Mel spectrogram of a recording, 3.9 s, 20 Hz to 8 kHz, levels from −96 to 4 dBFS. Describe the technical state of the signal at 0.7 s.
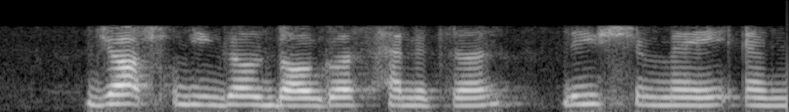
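At 0.7 s the speech carries heavy G.723.1 codec damage, as it does throughout: nothing above 4 kHz, muffled hoarse tone, smeared consonants, bitrate sounding near 6.3 kbit/s, unlike plain band-limiting's clean dullness.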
